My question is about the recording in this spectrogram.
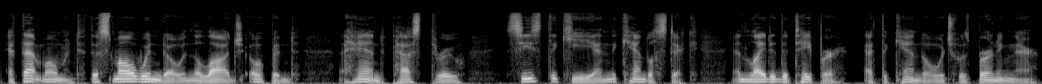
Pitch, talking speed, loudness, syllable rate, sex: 100 Hz, 180 wpm, -20 LUFS, 5.0 syllables/s, male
